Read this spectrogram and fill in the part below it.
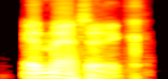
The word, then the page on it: emetic: British English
